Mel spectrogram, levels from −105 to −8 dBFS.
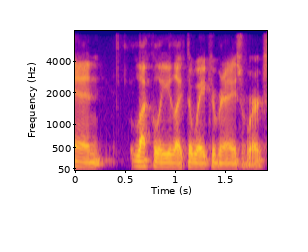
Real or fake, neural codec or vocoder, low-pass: fake; codec, 16 kHz, 8 kbps, FunCodec, trained on Chinese and English, 25 frames a second; 7.2 kHz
